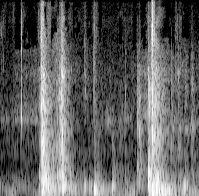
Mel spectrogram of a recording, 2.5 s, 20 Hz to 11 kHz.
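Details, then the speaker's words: 2021 Chevrolet Silverado tailgate after replacing the water-damaged release switch assembly: light click of the release as tail lights come on, then two solid clunks as the latch lets go and the gate drops; normal tailgate release. "I was having to really push hard this one here I just barely touch it and you can see you can see when you touch it the tail lights come on and it opens up"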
